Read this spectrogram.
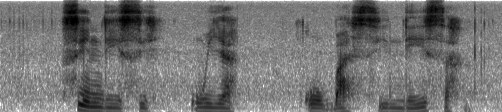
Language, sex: Xhosa, male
